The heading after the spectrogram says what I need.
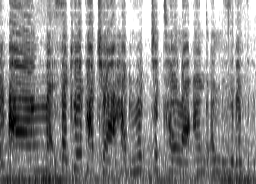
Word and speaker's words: Cleopatra: making the movie Cleopatra oh so cute how they say it to German I have to tell you it's cleopetra I always love that one um so Cleopatra had Richard Taylor and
